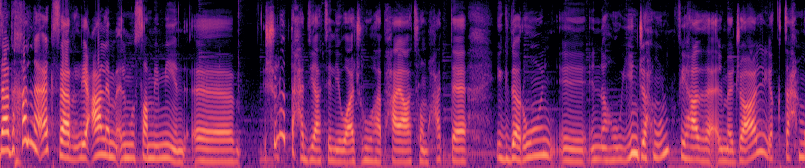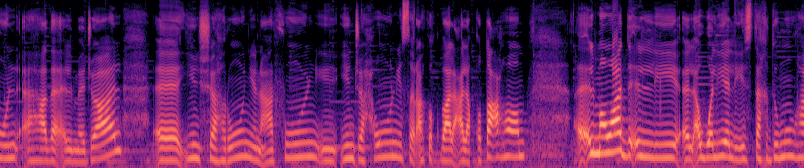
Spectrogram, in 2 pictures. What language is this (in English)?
Arabic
